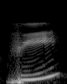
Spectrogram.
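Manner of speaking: 휙 sweeping up from mid to high; second tone. Shown as a demonstration. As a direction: let 휙 shoot upward like a rising question. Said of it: "이성으로 읽어주시는 거예요". (휙을 위로 확 올리며, 이성으로)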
